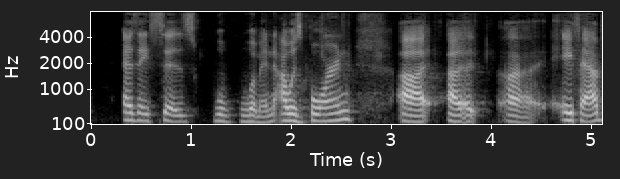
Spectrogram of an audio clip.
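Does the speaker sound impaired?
Yes: stutter; block on the word husband during interview; h-initial words hard to say, works around stutter; here repeated sounds, prolonged sounds.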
